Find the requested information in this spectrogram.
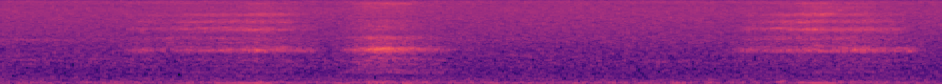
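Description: Loud, rasping, fluttering snores, three in about six seconds, each lasting roughly a second over steady noise; heavy snoring during sleep.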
